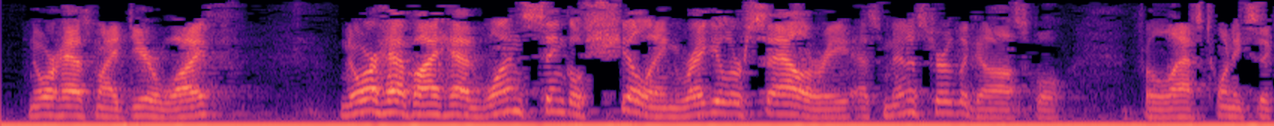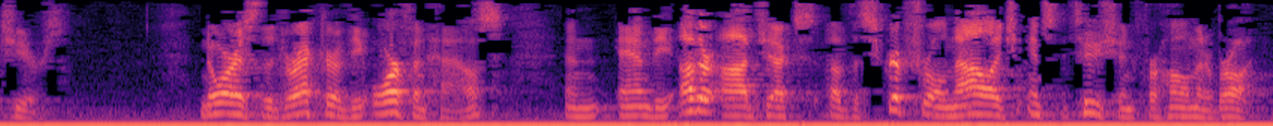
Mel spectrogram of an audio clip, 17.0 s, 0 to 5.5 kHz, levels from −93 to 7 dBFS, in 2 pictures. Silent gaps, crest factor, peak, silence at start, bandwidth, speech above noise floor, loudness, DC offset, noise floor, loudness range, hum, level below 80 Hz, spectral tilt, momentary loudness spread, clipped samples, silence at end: none; 20 dB; -6 dBFS; 0.2 s; 5.4 kHz; 27 dB; -25 LUFS; 4%; -52 dBFS; 7 LU; none; -54 dBFS; -5.5 dB/octave; 14 LU; under 0.1%; 0.05 s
